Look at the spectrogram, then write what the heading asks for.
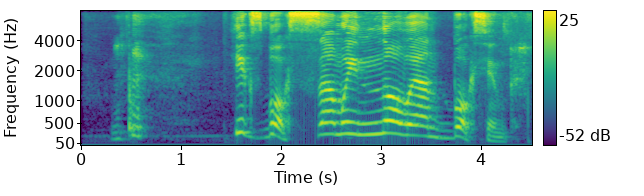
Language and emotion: Russian, positive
